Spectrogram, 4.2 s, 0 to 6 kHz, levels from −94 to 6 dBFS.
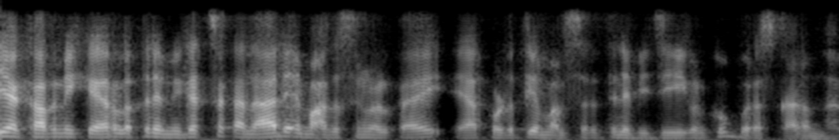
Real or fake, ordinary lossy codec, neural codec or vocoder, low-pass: fake; none; codec, 16 kHz, about 1 kbps, DyCAST, with the encoder's durations; 5.4 kHz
